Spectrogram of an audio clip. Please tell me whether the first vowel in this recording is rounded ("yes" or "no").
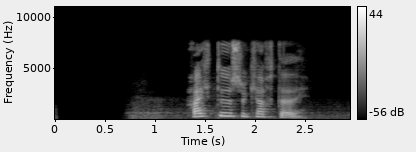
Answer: no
